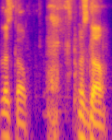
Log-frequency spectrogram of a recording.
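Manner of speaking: ordinary talk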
